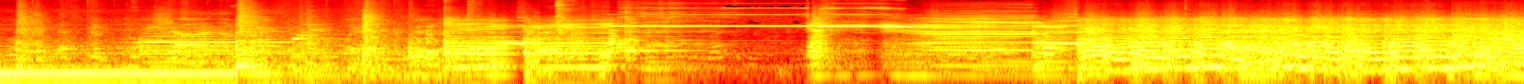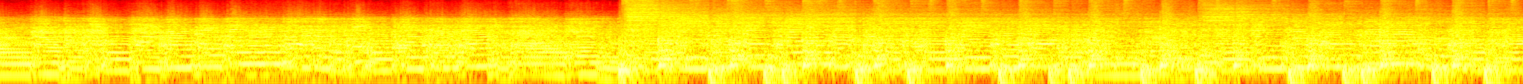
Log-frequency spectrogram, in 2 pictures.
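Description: Live band with electric guitar: a low hum and scattered notes at first, a held high note partway through, then the playing thickens and a drum kit comes in about two-thirds of the way through, with the full band playing to the end.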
